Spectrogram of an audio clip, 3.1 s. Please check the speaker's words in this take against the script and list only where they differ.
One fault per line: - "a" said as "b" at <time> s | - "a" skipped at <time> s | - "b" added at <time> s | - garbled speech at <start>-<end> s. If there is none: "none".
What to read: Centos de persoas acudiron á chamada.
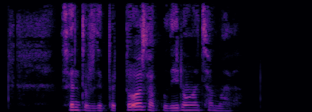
none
